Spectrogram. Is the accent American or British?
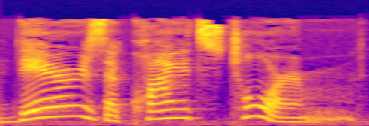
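American. It is said with an American accent.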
